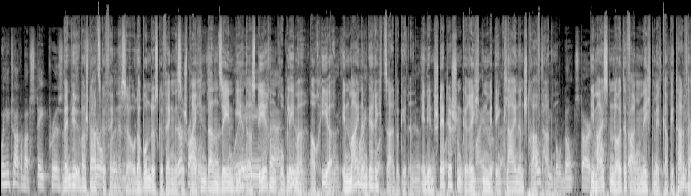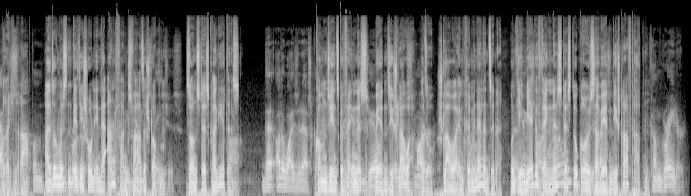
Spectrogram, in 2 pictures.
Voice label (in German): sprecher o ton richter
